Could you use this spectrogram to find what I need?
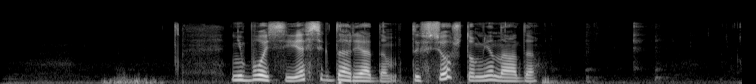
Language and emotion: Russian, positive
